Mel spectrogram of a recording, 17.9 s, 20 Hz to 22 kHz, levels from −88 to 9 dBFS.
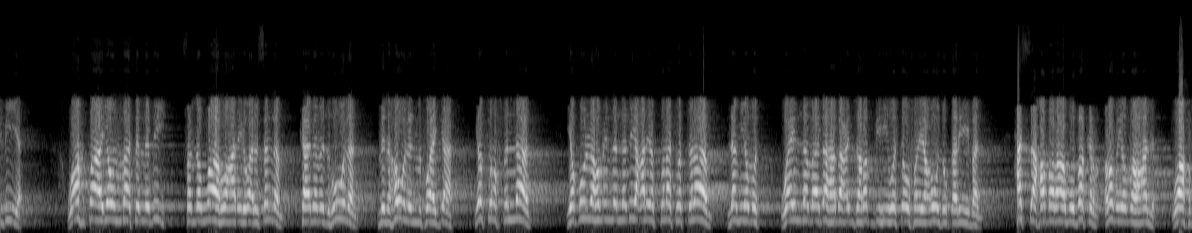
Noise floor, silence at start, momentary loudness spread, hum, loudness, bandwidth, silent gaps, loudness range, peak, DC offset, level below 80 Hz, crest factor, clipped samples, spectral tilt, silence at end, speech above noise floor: -53 dBFS; 0 s; 10 LU; none; -18 LUFS; 5.4 kHz; none; 3 LU; 0 dBFS; under 0.1%; -76 dBFS; 18 dB; under 0.1%; -5 dB/octave; 0 s; 36 dB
